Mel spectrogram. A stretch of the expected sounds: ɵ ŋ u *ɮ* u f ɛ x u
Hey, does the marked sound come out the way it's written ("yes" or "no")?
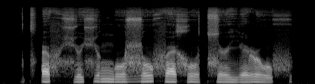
yes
